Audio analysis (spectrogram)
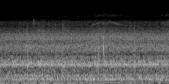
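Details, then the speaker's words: Hcalory Toolbox 2s diesel heater just switched to high, air still cool: smooth steady fan whir and even hum, no knocks or surging; running normally. "So between the phone and this remote here, oh, and I hear it running now."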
